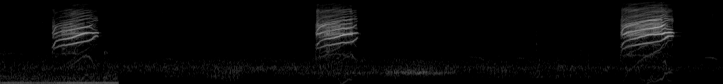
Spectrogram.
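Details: A Pine Siskin, feeding from a hand in spring, gives three high, rising, slightly buzzy alarm calls as a Gray Jay comes too close, each about half a second long and spaced roughly three seconds apart, against a quiet background.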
